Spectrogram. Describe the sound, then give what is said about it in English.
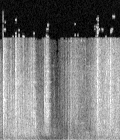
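Shotgun fire in a video game rings out as a rapid string of loud, harsh blasts, one after another with little pause between them, filling the whole moment. “I'm blasting him with the shotty, though.”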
